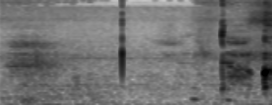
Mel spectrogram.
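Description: Near silence: faint room tone with a single soft click a little under a second in.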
